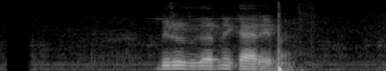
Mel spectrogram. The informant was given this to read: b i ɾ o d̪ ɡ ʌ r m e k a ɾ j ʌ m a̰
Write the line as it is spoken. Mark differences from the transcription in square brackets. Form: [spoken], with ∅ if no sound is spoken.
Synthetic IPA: b i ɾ o d̪ ɡ ʌ r [n] e k a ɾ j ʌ m a̰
